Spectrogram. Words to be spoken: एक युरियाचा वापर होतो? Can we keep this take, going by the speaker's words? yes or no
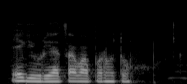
yes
